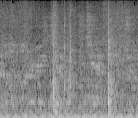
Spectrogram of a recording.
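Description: Plastic shrink-wrap crinkling as it is pulled off a cardboard trading-card box and the box is opened, with two sharp snaps, one a little under a second in and one near the end.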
